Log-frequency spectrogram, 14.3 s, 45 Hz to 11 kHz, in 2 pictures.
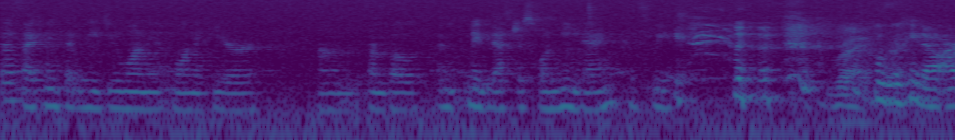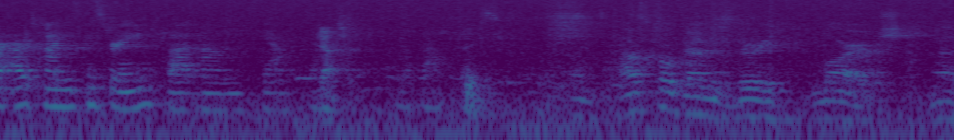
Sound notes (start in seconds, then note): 2.8 mutters; 6.3 panelist murmuring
